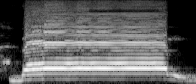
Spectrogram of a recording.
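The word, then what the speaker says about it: د: আবার বলেন আবার বলেন আবার বলেন দাল দালের উপরে একটা দিলে হরফের নাম কি হবে?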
